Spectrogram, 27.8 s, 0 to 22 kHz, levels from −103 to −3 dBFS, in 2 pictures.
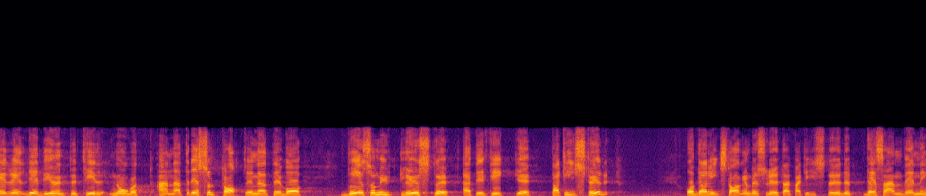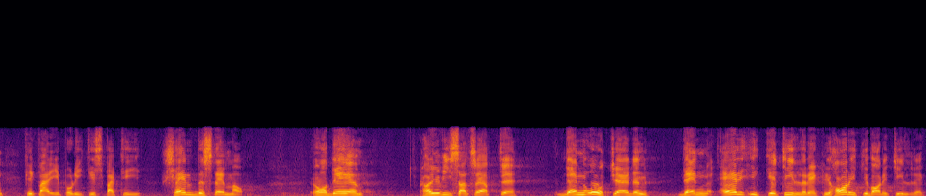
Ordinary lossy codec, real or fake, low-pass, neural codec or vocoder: none; fake; none; codec, 16 kHz, 4 kbps, FunCodec, trained on Chinese and English, 50 frames a second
